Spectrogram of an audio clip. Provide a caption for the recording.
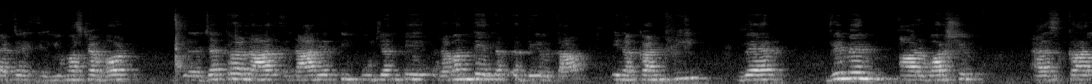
A woman speaking in a foreign language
